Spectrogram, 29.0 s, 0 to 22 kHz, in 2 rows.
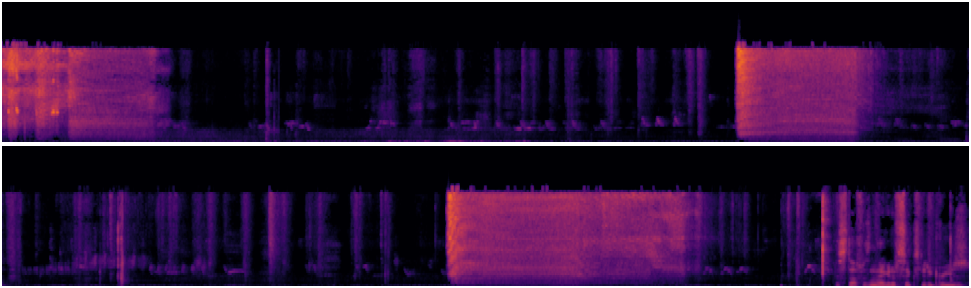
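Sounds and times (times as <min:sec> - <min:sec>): freeze spray hissing: 0:00.0 - 0:02.6, 0:11.0 - 0:13.1, 0:21.2 - 0:25.0
birds chirping: 0:01.9 - 0:21.7, 0:23.0 - 0:29.0.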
